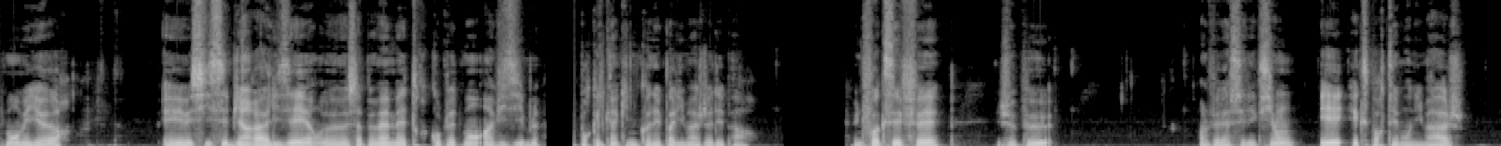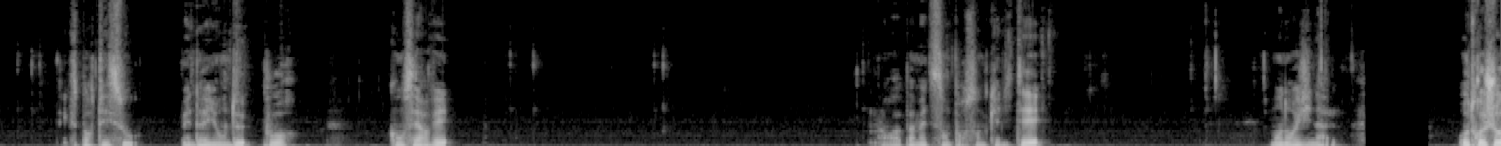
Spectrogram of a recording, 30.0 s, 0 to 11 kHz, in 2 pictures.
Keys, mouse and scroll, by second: 7.7 click, 10.5 click, 11.8 click, 13.5 click, 15.2 click, 16.8 click, 17.8 KP_2, 20.1 click, 21.5 click, 23.6 click, 25.1 KP_9, 25.4 KP_5, 26.9 click.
